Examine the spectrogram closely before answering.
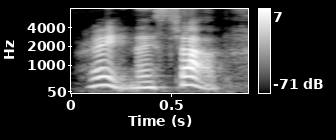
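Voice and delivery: usual speaking voice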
